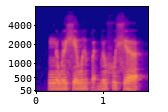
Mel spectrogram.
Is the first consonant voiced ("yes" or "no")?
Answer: yes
